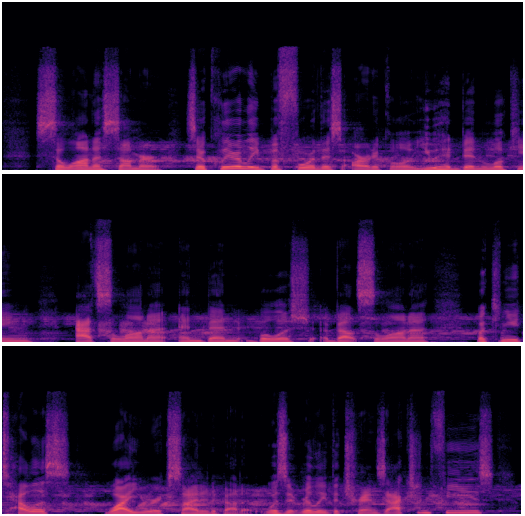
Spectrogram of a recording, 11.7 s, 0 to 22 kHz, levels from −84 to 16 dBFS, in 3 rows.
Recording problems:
echo of what is said; noticeable; throughout; 160 ms later, 15 dB below the speech

